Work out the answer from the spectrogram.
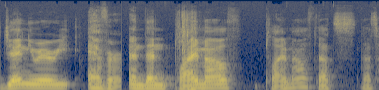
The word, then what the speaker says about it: Plymouth: And then, Plymouth Plymouth, that's that's how it's pronounced. Anyway, Plymouth had its wettest January in 104 years.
